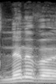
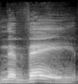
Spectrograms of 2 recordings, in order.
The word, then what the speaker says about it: Nineveh: The book is called Nineveh, and it's pronounced another way. It's Nineveh in Southeast. It's Neve for Arabics. Neve in Arabic.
